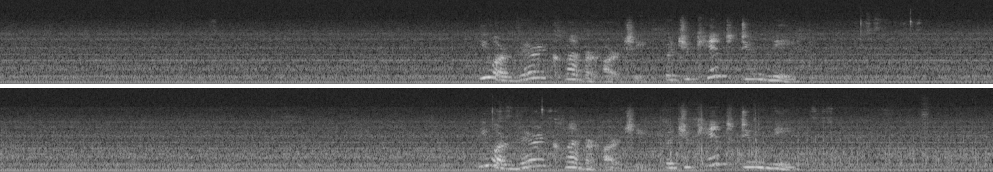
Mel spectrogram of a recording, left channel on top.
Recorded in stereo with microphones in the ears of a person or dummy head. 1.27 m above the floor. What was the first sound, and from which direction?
A woman speaking, 10° left (ahead or behind).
